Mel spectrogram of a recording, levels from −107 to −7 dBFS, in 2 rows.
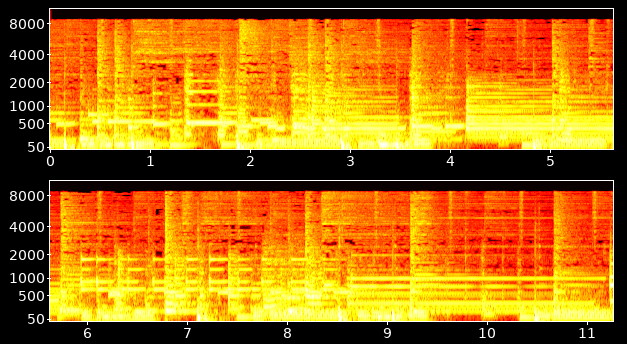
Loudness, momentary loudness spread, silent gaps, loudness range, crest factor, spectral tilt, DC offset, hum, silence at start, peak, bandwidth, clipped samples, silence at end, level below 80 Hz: -17 LUFS; 5 LU; none; 2 LU; 14 dB; -5.5 dB/octave; under 0.1%; none; 0 s; -2 dBFS; 9.2 kHz; under 0.1%; 0 s; -26 dBFS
